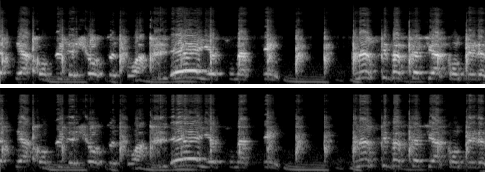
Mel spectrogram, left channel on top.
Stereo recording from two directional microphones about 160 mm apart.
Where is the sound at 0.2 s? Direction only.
50° left (ahead or behind).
